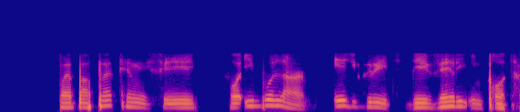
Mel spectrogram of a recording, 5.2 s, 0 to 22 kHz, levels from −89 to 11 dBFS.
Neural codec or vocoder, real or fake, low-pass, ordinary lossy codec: codec, 16 kHz, 2 kbps, X-Codec, HuBERT features, trained on general audio; fake; 3.6 kHz; none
